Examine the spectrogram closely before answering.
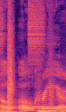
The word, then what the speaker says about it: ochre: Or whatever, it's not Arch, it's Ochre or something.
